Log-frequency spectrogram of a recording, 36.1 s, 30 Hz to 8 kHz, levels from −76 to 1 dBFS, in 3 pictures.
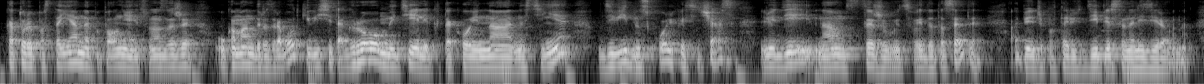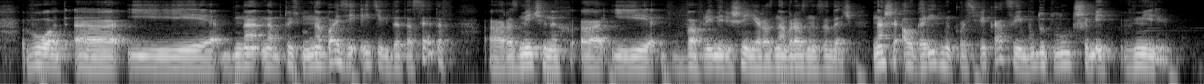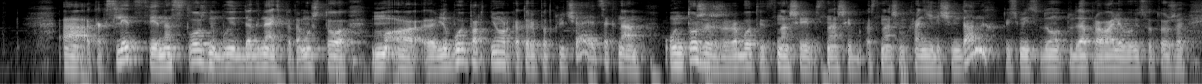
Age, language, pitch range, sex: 30-49, Russian, 100-120 Hz, male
